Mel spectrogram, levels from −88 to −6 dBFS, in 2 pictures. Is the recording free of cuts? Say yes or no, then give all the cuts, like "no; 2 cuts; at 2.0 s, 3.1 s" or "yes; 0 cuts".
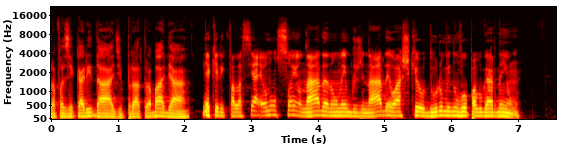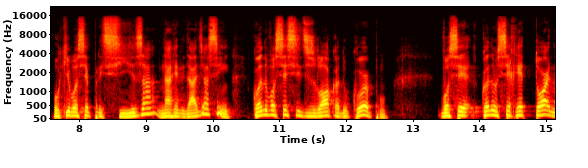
no; 1 cut; at 7.4 s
